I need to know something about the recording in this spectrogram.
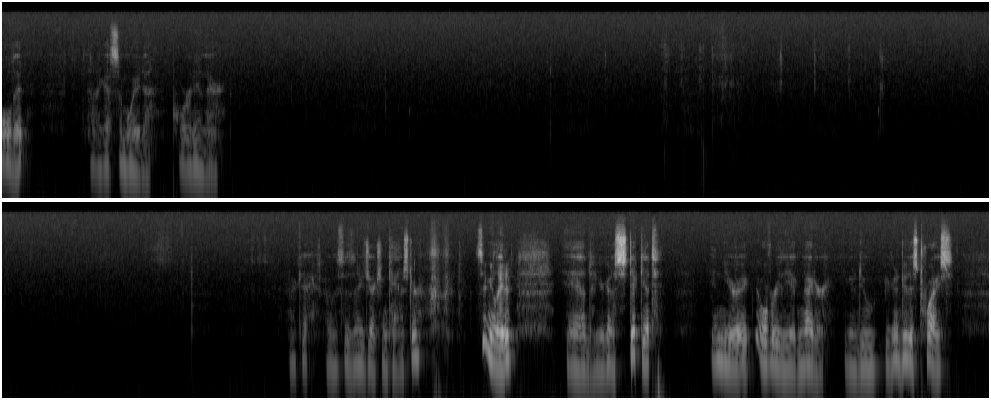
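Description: Paper and tape rustle softly in a man's hands.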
